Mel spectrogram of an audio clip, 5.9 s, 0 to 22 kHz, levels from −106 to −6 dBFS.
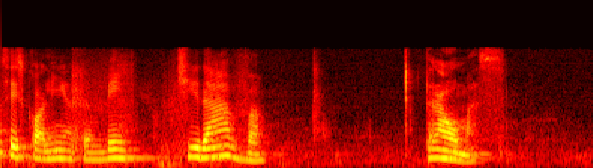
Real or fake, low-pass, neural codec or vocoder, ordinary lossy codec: real; none; none; none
